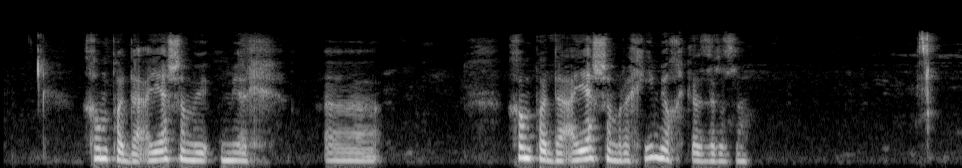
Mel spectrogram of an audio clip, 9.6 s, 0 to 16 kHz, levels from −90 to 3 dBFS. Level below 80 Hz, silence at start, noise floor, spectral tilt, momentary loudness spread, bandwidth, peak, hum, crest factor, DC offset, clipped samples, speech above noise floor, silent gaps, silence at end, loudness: -60 dBFS; 0.35 s; -68 dBFS; -6.5 dB/octave; 14 LU; 7.6 kHz; -4 dBFS; none; 18 dB; under 0.1%; under 0.1%; 49 dB; none; 0.3 s; -21 LUFS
